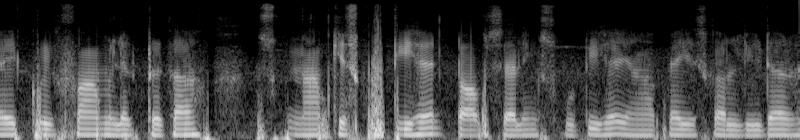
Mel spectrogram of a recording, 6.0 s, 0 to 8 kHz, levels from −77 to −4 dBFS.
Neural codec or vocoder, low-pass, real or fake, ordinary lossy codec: none; 7.2 kHz; real; none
